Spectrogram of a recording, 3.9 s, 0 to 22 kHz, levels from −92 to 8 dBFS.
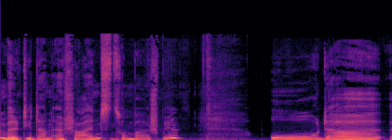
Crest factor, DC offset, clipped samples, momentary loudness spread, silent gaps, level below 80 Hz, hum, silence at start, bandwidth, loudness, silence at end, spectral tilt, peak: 16 dB; under 0.1%; under 0.1%; 6 LU; none; -62 dBFS; none; 0 s; 17 kHz; -29 LUFS; 0 s; -6 dB/octave; -12 dBFS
